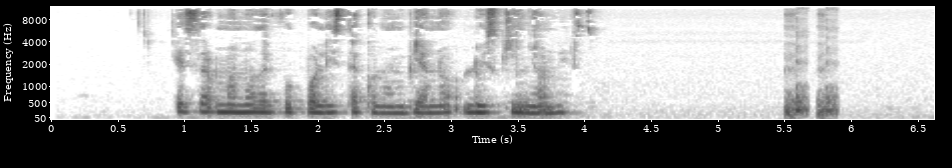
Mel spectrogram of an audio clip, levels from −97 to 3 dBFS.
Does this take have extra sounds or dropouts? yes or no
yes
